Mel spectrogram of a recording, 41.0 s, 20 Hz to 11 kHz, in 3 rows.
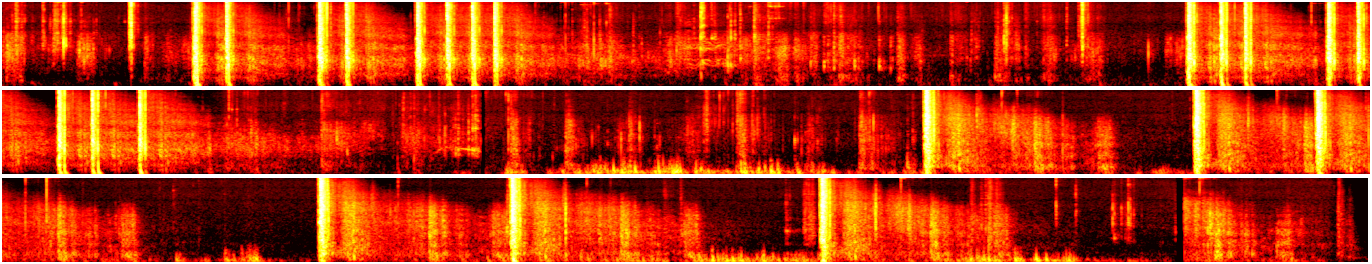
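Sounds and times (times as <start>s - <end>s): rifle shots echoing: 1.9s - 5.8s, 11.8s - 15.9s, 22.9s - 24.9s, 25.6s - 28.8s, 30.5s - 34.0s, 35.5s - 37.0s, 39.2s - 40.2s.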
